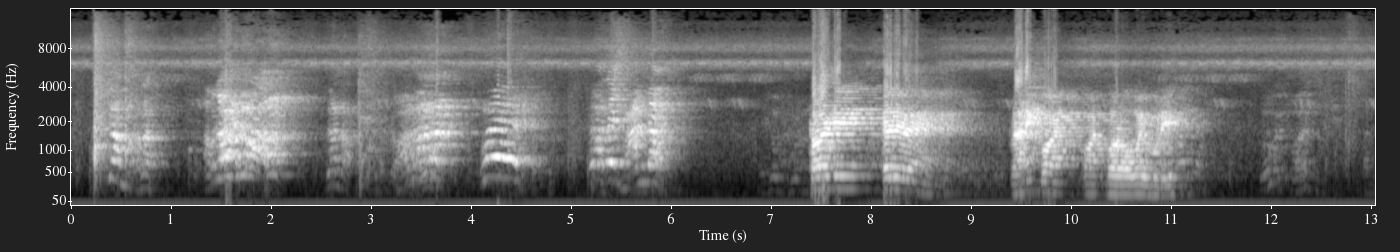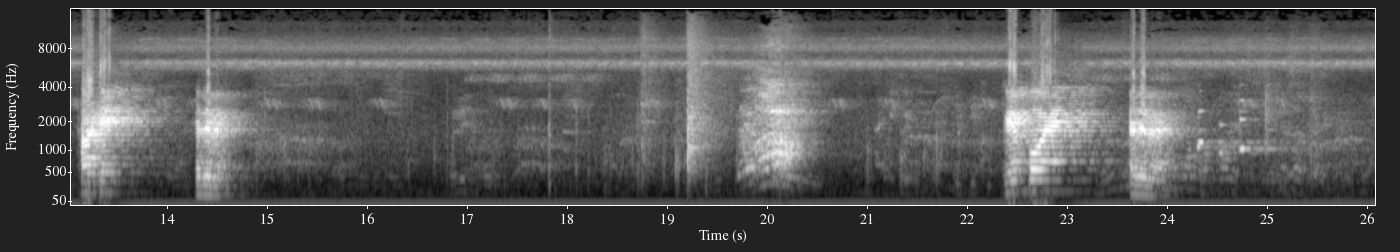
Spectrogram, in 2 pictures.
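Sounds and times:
men shouting: 0.3 - 6.0, 19.6 - 20.7, 22.2 - 26.0.

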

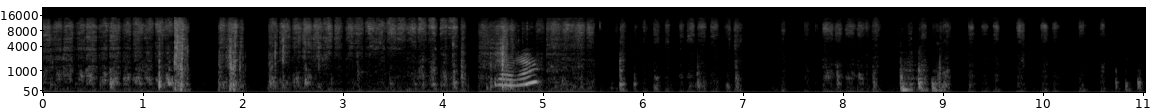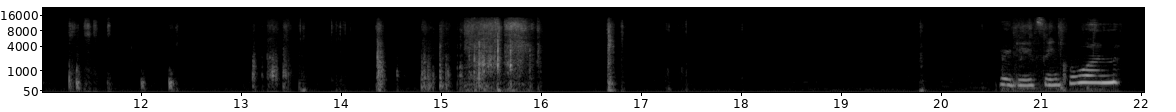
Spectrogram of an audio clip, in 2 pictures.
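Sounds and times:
marker scribbling on paper: 0.0 - 1.4, 2.3 - 10.7.

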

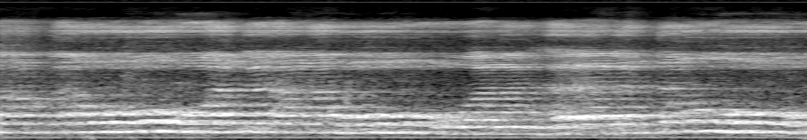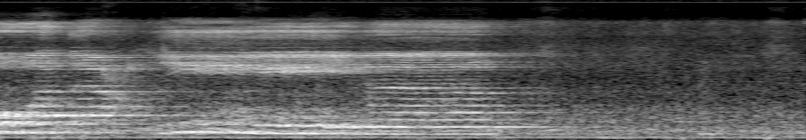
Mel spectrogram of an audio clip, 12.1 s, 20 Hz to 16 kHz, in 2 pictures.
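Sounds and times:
person chanting: 0.0 - 10.2.

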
